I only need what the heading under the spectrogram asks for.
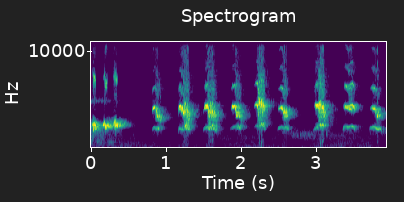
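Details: Young wild-caught White-rumped shama, newly out of the spotted juvenile plumage, in a luring recording for song: sharp, high, clicking notes repeated about three times a second, preceded by a short twittered burst.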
